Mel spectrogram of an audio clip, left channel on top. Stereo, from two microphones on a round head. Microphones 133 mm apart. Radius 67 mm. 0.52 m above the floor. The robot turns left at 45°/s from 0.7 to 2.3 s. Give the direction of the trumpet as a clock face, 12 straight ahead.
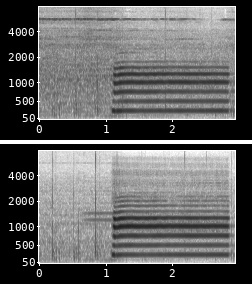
1 o'clock.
